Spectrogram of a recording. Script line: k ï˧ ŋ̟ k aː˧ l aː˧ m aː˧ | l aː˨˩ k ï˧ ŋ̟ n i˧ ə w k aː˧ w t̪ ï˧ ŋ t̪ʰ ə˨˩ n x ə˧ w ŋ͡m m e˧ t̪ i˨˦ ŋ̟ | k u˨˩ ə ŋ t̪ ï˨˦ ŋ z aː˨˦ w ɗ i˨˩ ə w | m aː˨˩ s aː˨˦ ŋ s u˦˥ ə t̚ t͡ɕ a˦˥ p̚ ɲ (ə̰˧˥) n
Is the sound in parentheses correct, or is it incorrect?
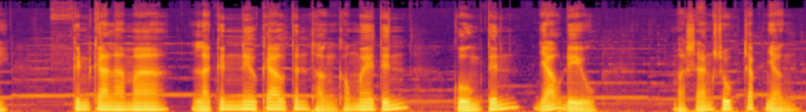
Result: incorrect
